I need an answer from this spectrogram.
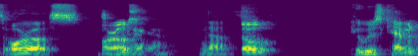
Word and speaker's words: Orosz: think beyond um dude how do you say your last name by the way it's oros yeah so who is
